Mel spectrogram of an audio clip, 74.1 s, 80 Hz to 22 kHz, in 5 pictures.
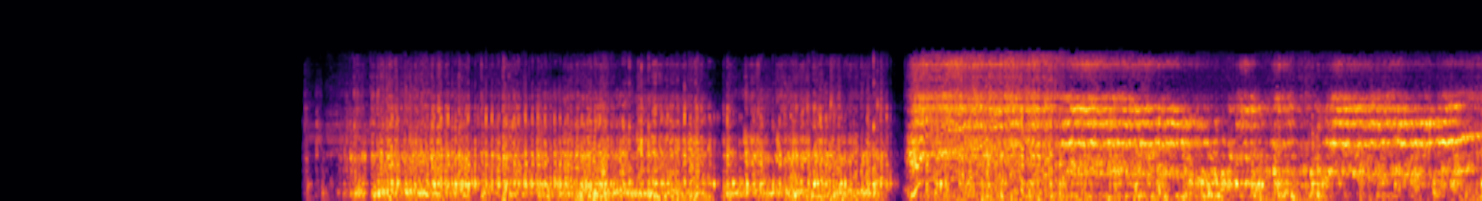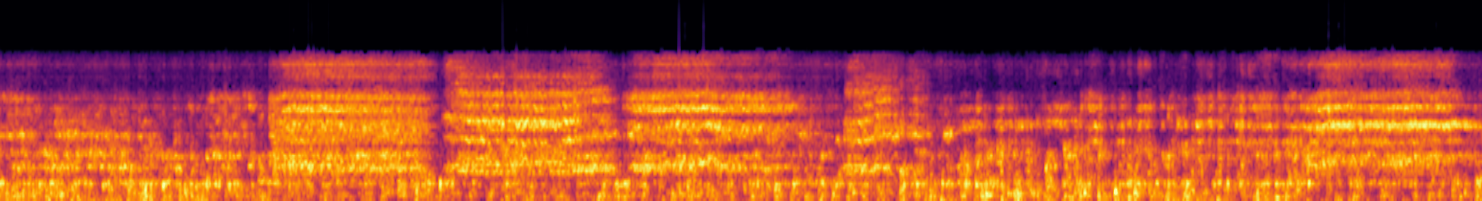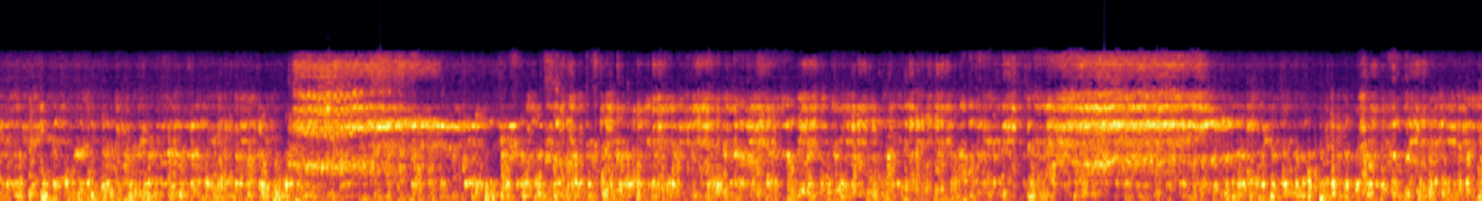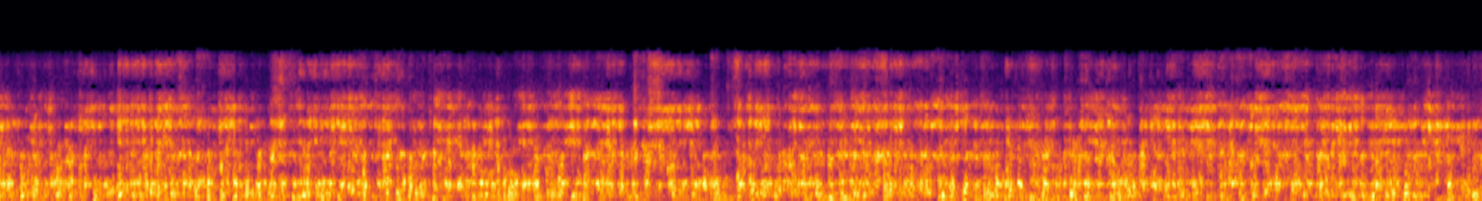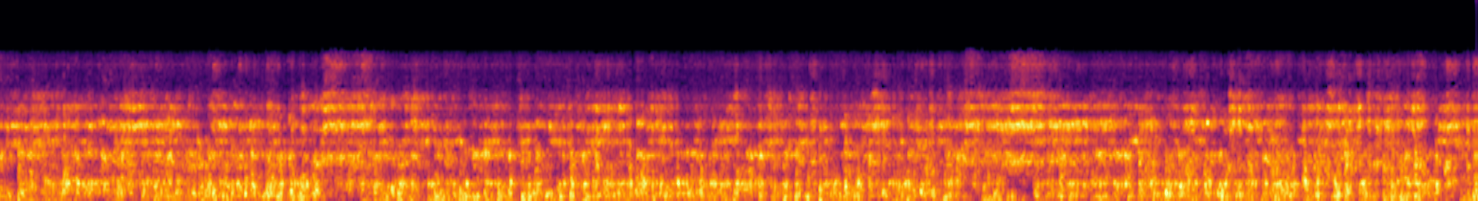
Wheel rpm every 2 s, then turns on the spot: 0, 0, 20, 20, 70, 160, 160, 190, 200, 190, 190, 200, 220, 230, 230, 230, 230, 230, 230, 230, 230, 230, 230, 230, 230, 240, 230, 230, 230, 230, 230, 230, 240, 230, 230, 230, 230.
4-8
